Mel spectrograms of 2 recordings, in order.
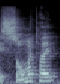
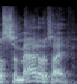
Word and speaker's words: somatotype: Did he say somatype? It's called somatypes. Somatypes. Yo, buddy, are you gonna... Can you see me? Are you seriously gonna make a YouTube video about body types and pronounce the word wrong? It's called somatypes. Oh, somatotype. That's what you're trying to say.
